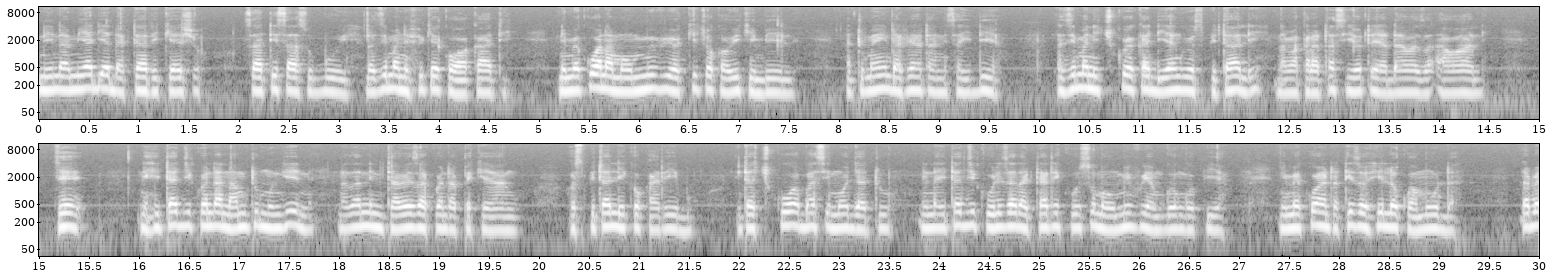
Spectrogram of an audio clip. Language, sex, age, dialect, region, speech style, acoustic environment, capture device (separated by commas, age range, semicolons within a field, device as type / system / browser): Swahili, male, 18-24, Kenya - Nairobi Sheng-influenced, Kenya, relaxed, nature; music, desktop / Windows / Chrome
